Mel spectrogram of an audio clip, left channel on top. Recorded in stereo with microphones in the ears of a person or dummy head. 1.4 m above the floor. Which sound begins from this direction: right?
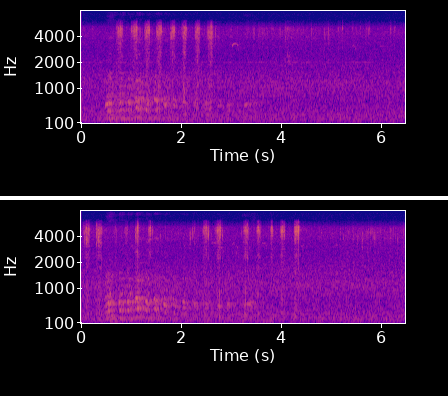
Laughter, at 0.5 s.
